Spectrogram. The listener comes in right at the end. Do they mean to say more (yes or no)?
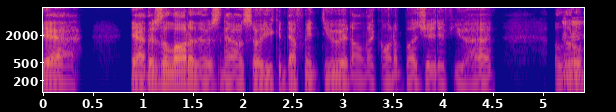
yes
